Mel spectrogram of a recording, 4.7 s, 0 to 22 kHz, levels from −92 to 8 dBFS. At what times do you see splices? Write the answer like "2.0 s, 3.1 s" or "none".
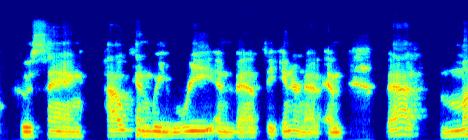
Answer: none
